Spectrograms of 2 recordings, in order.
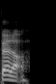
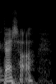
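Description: First: The word is said loosely, with less enunciation. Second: The word is clearly and crisply enunciated. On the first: This is how people in Brisbane speak. "if I was in Brisbane, I would have said better" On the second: This is how wealthier Sydney people speak. "they enunciate things better. I just said better"

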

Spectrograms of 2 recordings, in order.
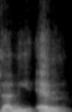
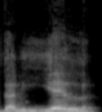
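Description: First: The last syllable begins with no y sound. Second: The last syllable begins with a y sound. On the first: The speaker calls it wrong. "not under the Aleph" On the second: The speaker calls it right. "The Tzere is under the Yod"

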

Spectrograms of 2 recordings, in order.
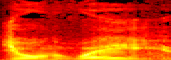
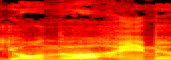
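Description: First: The name is said with an English pronunciation. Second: The name is said with a non-English pronunciation. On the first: The speaker calls it right. "det korrekta engelskspråkiga uttalet är John Wayne" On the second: The speaker calls it wrong. "Inte John Weine"

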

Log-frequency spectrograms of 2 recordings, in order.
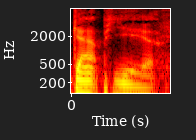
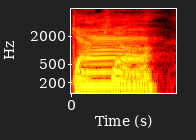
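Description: First: The vowel in year is a full diphthong. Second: The vowel in year is flattened. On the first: The speaker does not sound posh. "You had a gap year" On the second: The speaker sounds posh. "you're not posh, so you didn't have a gap year"

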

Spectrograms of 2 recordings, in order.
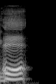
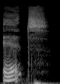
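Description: First: The final t sound is dropped. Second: The final t sound is clearly pronounced. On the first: The speaker calls it wrong. "It's not it" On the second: The speaker calls it right. "It's it"

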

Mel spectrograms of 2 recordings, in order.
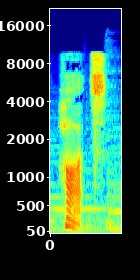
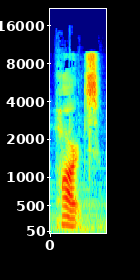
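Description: First: The R after the vowel is dropped. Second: The R after the vowel is pronounced.

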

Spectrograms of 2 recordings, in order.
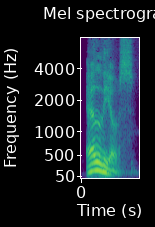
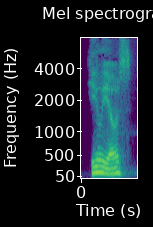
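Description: First: The word begins directly with a vowel. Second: The word begins with an h sound. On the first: The speaker calls it right. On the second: The speaker calls it wrong.

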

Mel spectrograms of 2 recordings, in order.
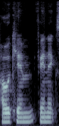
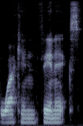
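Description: First: The name is pronounced the Spanish way. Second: The name is pronounced a non-Spanish way. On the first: "I'm going with the Spanish pronunciation" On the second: "I know some people pronounce it"

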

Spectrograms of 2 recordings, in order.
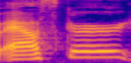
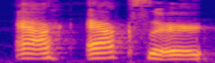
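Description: First: The middle sounds are said as 'sk'. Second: The middle sounds are said as 'ks'. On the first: "instead of asker" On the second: "like I just said, axer"

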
